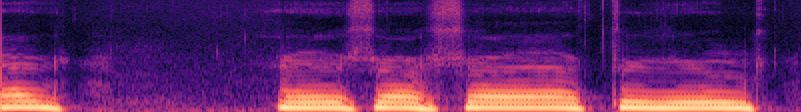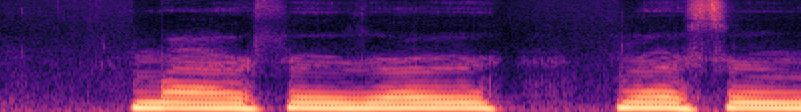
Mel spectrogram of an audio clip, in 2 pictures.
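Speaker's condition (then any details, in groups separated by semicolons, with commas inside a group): ALS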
